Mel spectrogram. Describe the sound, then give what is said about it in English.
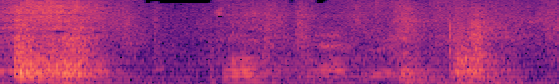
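A door opens at midnight with a short wooden scrape and knock at the start, followed by a voice talking. “It's midnight. I'm going to open the door at least.”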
